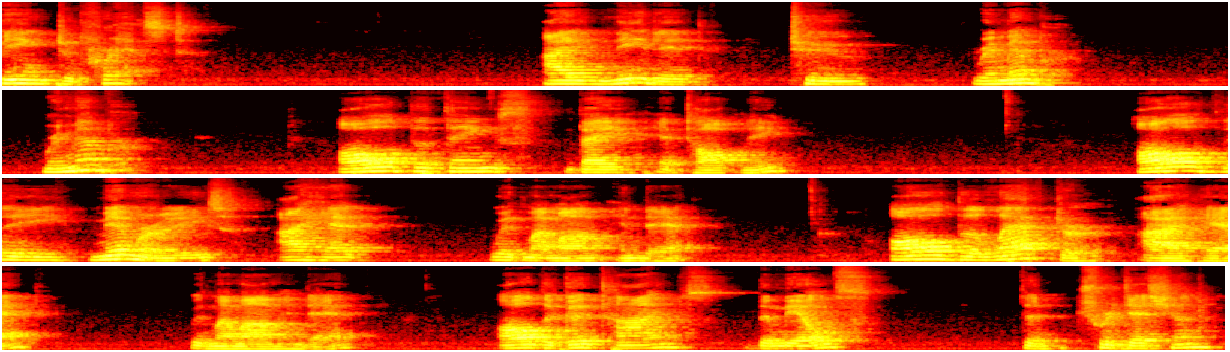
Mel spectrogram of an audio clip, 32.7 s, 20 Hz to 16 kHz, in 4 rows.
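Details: Aphasia following a stroke about 15 months earlier in an adult man; early on others could not understand him at all, and his vocabulary has since grown by over 20,000 words; aphasia.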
